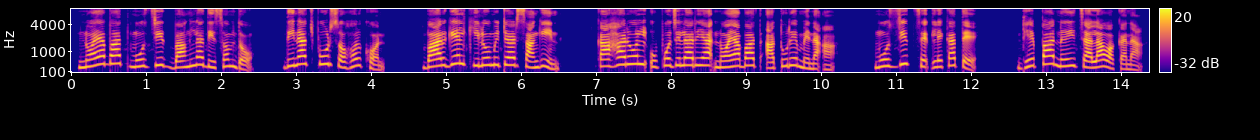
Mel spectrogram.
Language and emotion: Santali, neutral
